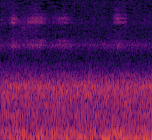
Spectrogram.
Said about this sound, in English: We got a freight train going by.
